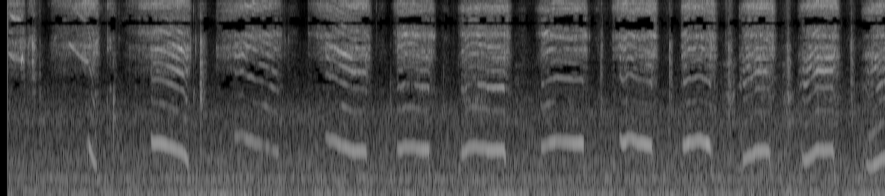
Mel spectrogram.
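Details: Two Patterdale Terriers excited for a car journey give high, wavering whines, short rising-then-falling cries repeated about every half second, over a steady low rumble of the car.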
